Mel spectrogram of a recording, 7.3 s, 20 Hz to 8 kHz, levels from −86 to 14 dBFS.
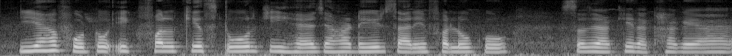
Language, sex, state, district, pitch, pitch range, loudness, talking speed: Hindi, female, Bihar, Purnia, 190 Hz, 185-205 Hz, -15 LUFS, 145 wpm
